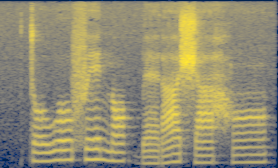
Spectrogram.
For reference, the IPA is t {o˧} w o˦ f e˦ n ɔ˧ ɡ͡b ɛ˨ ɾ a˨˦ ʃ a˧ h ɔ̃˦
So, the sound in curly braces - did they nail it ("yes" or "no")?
yes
